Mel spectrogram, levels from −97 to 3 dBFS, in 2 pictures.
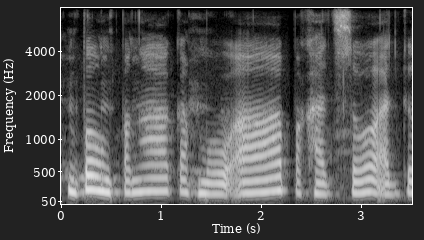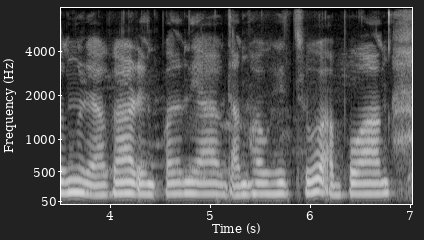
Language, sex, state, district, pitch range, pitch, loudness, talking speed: Mizo, female, Mizoram, Aizawl, 160-185 Hz, 170 Hz, -20 LUFS, 195 wpm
